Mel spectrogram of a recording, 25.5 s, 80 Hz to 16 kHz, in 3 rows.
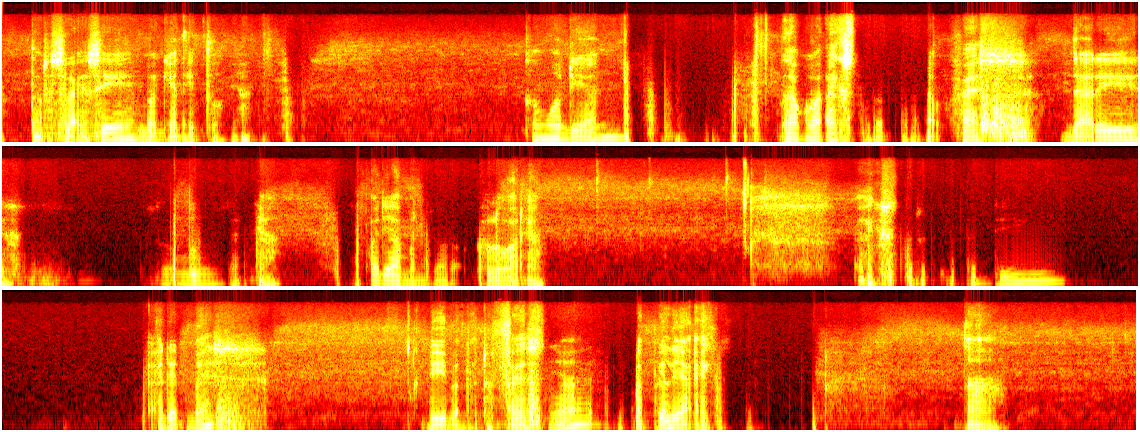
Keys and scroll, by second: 1.5 alt+Tab, 10.3 alt+Tab.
